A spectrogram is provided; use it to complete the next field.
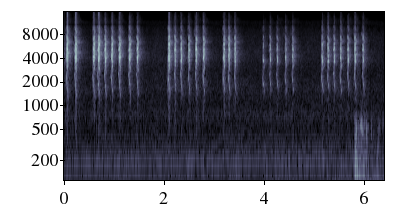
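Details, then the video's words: Juvenile collared kingfisher giving grouped bursts of high, harsh chips, each cluster a handful of quick notes, ending with a brief low thump. "wow masih kecil udah gacor , anakan burung tengkek buto"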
